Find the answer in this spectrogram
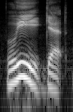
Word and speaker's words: Legette: It's not Legette. You ready what it is? It's Legette. So there you go. Xavier Legette. I'm going to get used to that. Because the heavy enunciation is on the Lee, the L-E, but it's L-E-E, which means it's really Legette.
